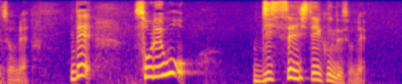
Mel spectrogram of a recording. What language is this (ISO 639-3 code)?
jpn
